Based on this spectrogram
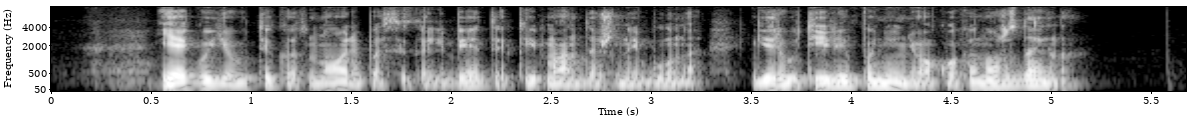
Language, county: Lithuanian, Kaunas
